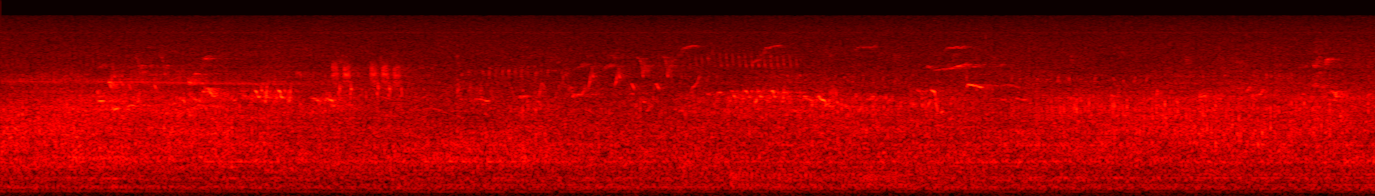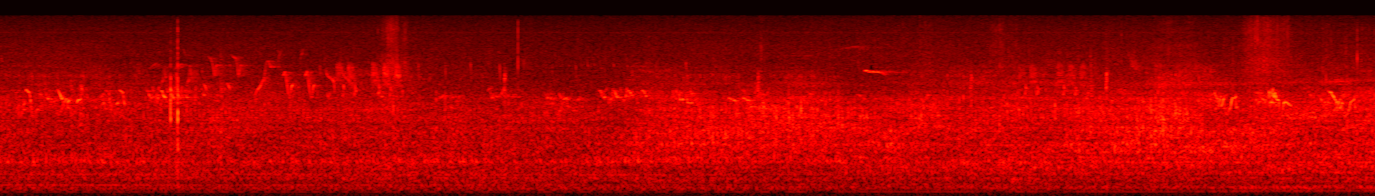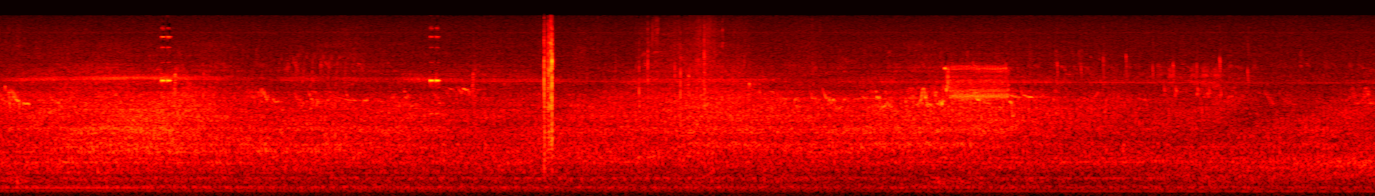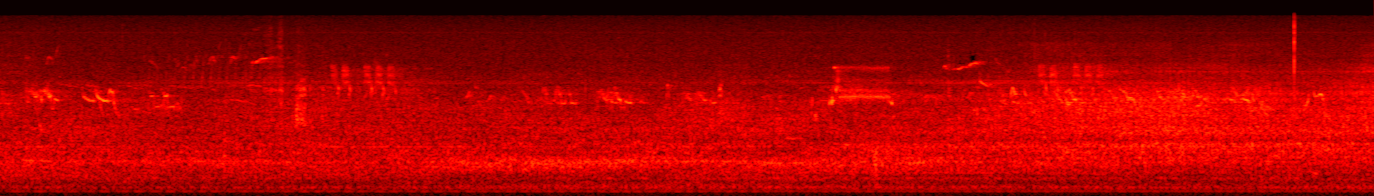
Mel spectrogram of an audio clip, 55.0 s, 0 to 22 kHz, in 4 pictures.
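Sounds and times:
birds chirping: 11.5s - 54.9s
tractor diesel engine running: 18.0s - 36.7s.

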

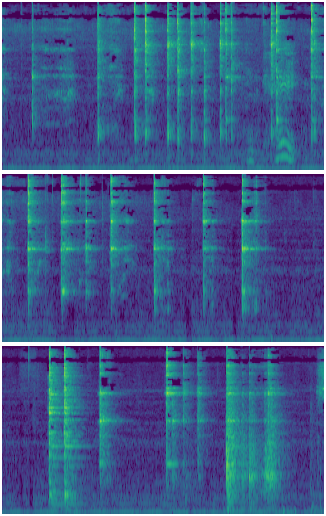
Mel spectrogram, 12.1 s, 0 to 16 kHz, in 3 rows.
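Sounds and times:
metal spoon scraping ceramic bowl: 0.0s - 7.4s.

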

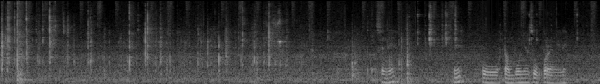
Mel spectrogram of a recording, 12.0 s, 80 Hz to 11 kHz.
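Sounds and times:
cardboard packaging clicks and rustles: 0.0s - 5.8s
steady low hum: 0.0s - 12.0s.

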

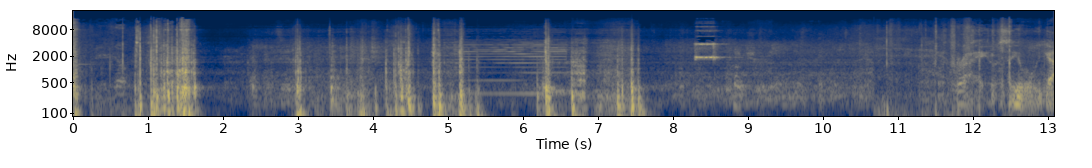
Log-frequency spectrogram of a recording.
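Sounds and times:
buzzing tone: 5.1s - 6.9s.

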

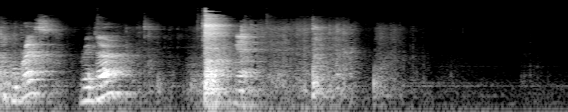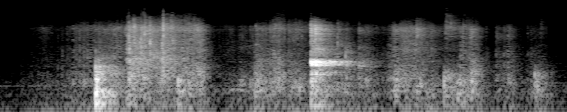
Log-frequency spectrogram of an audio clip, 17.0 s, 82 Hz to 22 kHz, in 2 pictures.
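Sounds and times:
glass bottles knocking and scraping: 13.2s - 14.1s.

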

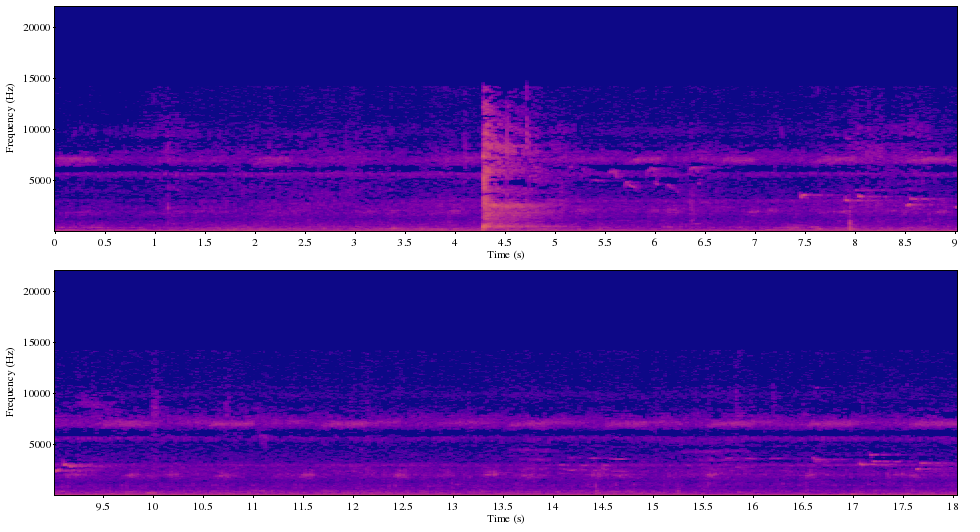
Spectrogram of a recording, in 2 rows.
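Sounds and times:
high insect drone: 0.0s - 18.0s
bird chirps: 1.1s - 11.7s
sharp knock: 4.2s - 5.3s.

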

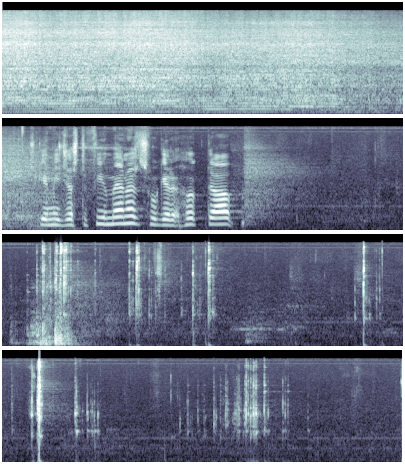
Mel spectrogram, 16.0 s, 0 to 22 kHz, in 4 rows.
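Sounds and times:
metallic clicks and clinks: 13.7s - 15.2s.

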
